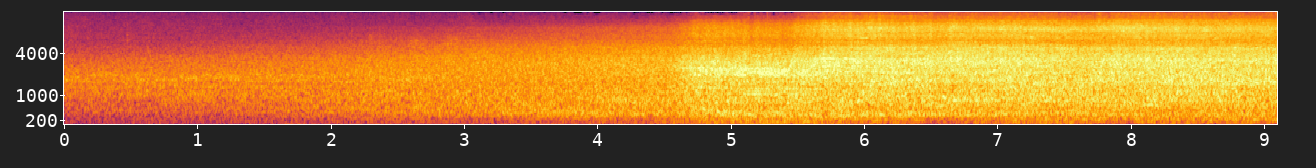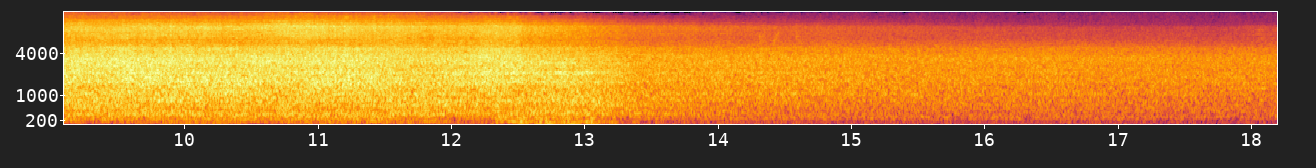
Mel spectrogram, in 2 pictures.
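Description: Polregio regional passenger train approaching and passing over a level crossing: a steadily rising rumble, then loud, even wheel-on-rail noise that starts abruptly about five seconds in and holds for about eight seconds before dropping off and fading as the train moves away.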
